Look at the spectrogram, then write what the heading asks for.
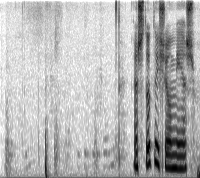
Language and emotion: Russian, neutral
